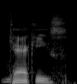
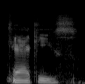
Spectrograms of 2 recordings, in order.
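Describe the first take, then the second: First: The r sounds are dropped, like khakis. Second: The r sounds are dropped, like khakis.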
